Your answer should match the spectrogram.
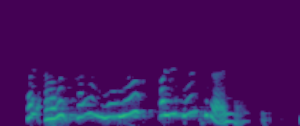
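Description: A high-pitched voice speaking in a lilting, sing-song tone, starting a moment in and breaking off shortly before the end.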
